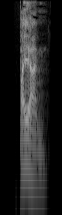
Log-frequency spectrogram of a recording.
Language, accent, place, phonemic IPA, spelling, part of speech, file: German, Germany, Berlin, /ˈbaɪ̯ɐn/, Bayern, proper noun / noun, De-Bayern.ogg
- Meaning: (proper noun) Bavaria (a historic region, former duchy, former kingdom, and modern state of Germany; the modern state includes parts of historical Swabia and Franconia as well as historical Bavaria)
